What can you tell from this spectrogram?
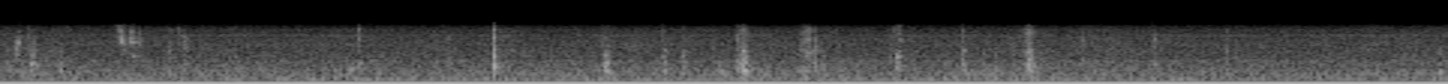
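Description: Computer keyboard keys being typed, a dozen or so irregular clicks, over a steady hiss.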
